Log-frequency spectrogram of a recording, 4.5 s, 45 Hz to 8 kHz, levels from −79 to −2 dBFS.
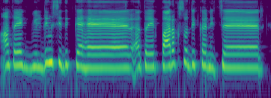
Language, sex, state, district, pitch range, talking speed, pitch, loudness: Marwari, female, Rajasthan, Nagaur, 225-255 Hz, 200 wpm, 235 Hz, -18 LUFS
